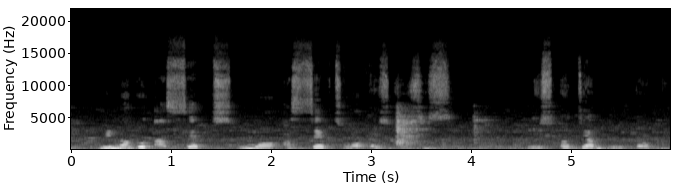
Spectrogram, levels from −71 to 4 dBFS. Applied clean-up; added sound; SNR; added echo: classical method log-MMSE.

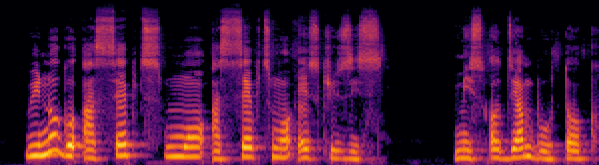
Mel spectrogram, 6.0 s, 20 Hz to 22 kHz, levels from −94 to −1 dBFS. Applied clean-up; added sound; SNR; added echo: none; none; none; none.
